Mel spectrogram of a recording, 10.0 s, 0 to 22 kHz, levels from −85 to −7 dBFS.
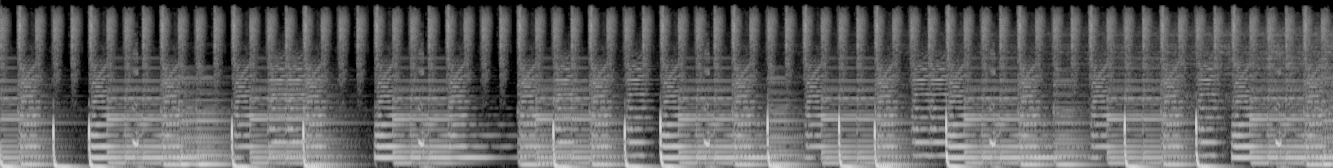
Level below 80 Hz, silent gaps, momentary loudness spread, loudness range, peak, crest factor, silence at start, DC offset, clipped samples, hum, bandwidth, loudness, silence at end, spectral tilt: -32 dBFS; none; 3 LU; 1 LU; -6 dBFS; 18 dB; 0 s; under 0.1%; under 0.1%; none; 19.5 kHz; -25 LUFS; 0 s; -4.5 dB/octave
